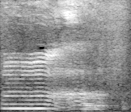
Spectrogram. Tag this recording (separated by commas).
Human voice, Speech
